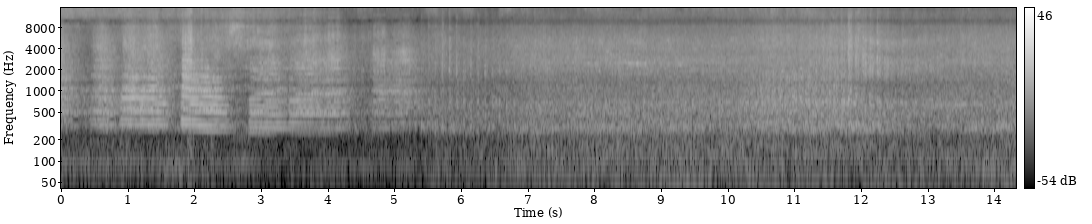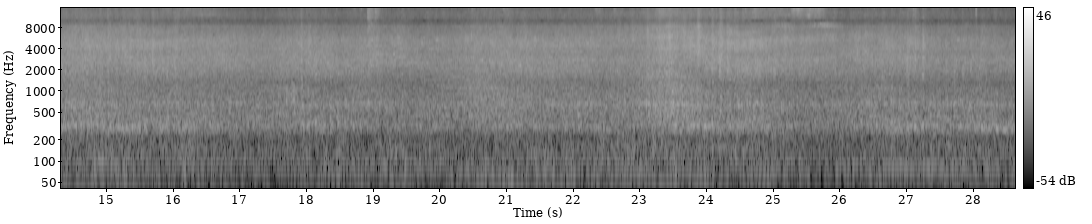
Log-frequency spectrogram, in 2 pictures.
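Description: Norfolk Southern diesel freight locomotive's air horn sounding in several blasts during the first five seconds. The steady rumble and clatter of autorack freight cars rolling past follows.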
